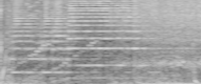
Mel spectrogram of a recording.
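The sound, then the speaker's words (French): A trumpet sounds as a radio contest alert, a loud, bright brassy tone held steady through the whole clip. “On ne peut pas la rater. On ne peut pas rater la trompette.”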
